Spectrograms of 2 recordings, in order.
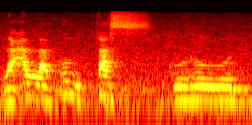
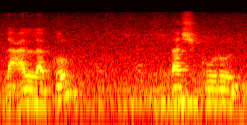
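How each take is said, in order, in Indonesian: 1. Kata terakhir diucapkan dengan bunyi 's'. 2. Kata terakhir diucapkan dengan bunyi 'sh'.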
